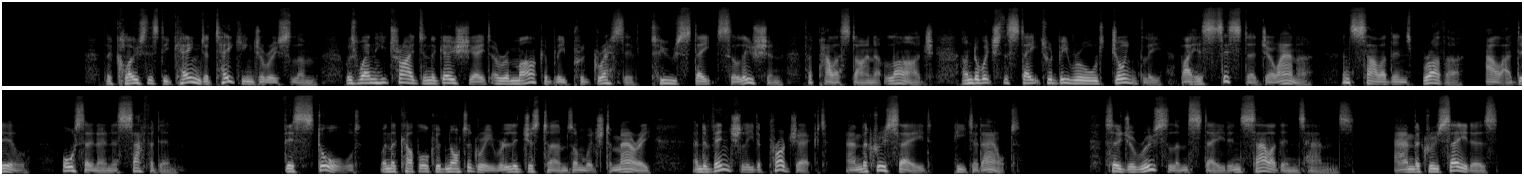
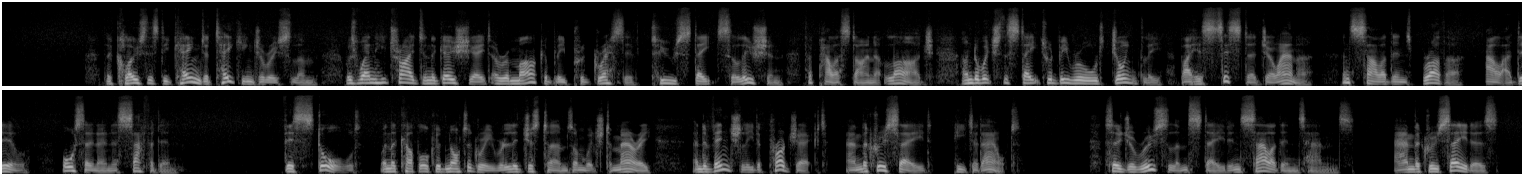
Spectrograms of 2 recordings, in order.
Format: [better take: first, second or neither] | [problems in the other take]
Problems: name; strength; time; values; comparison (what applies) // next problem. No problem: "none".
first | hiss; faint; throughout; 25 dB below the speech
